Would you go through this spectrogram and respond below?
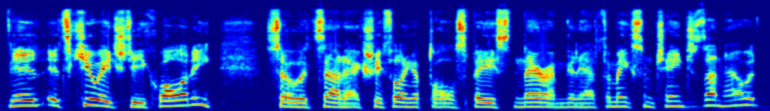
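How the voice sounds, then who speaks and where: A man chatting casually on a home livestream through a headset mic, rambling with lots of restarts and fillers in a relaxed, soft-spoken way. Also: a little high, fast talker, gravelly. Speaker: streamer.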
